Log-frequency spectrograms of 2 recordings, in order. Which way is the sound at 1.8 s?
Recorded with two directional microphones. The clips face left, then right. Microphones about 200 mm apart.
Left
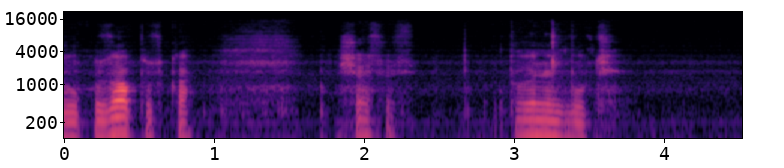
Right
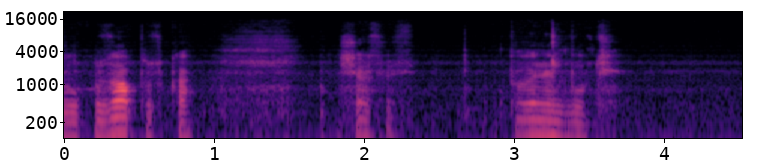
20° left (ahead or behind).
